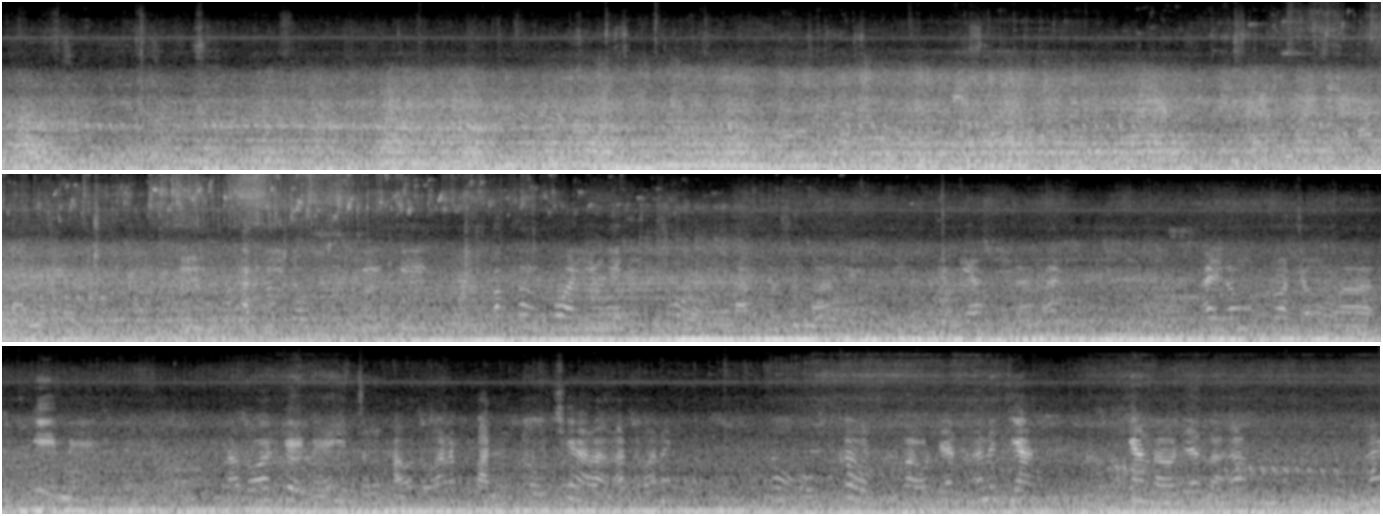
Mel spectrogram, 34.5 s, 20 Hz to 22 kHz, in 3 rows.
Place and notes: in the Park, Birds sound, Traffic Sound, Aircraft flying through
Sony PCM D50+ Soundman OKM II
